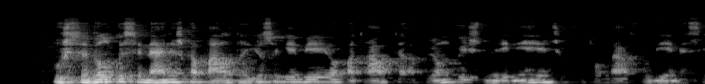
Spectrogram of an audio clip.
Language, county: Lithuanian, Tauragė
